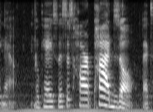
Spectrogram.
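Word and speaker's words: ἁρπάζω: Okay, so this is harpazo.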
